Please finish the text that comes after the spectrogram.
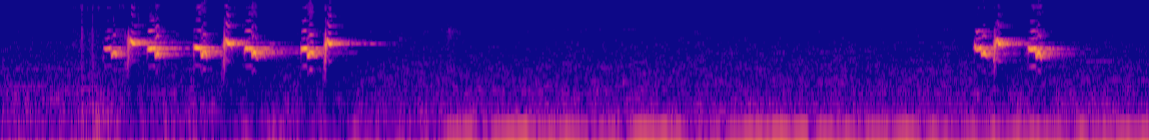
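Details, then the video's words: Sooty-headed bulbul singing energetically on Mount Slamet, a quick run of four chirpy whistled phrases followed after a three-second gap by one more, against a low steady hum. "suara burung kutilang gacor gunung slamet"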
